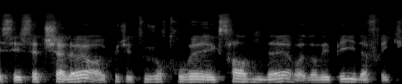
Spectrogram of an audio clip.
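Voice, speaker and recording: A man's dark, mellow tone in monotone, flat intonation, with a dry, close sound and no echo. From Algeria, near Algiers, then France from age 11. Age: 70s. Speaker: social media speaker. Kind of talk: interview. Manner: hesitant, many filler sounds.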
